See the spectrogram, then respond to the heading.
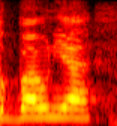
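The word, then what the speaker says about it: Ogbonnia: rams my guy is otito obonia i think that's how you say his name that's right otito ogbonya he's from ucla he's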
